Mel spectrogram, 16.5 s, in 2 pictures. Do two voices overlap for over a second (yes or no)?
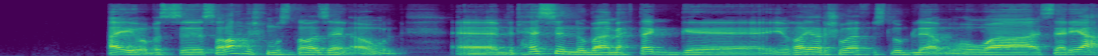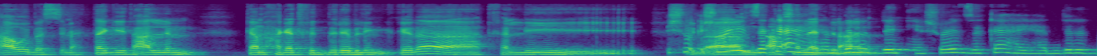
yes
